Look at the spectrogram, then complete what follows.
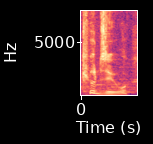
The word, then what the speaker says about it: kudzu: story called the Babaverse about how Kudzu, although he pronounces it Kudu, the uh the person that I was listening to read the book, that is the audio book, the audiobook uh reader pronounces it kudzu, and everything I've ever heard pronounces it kudzu.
